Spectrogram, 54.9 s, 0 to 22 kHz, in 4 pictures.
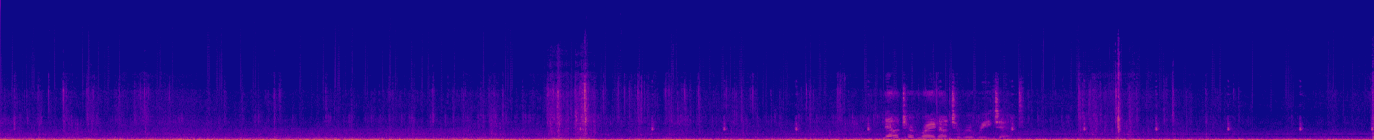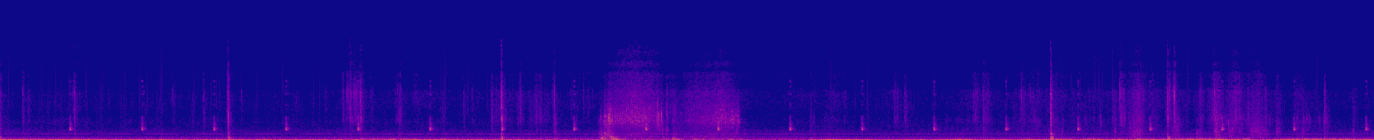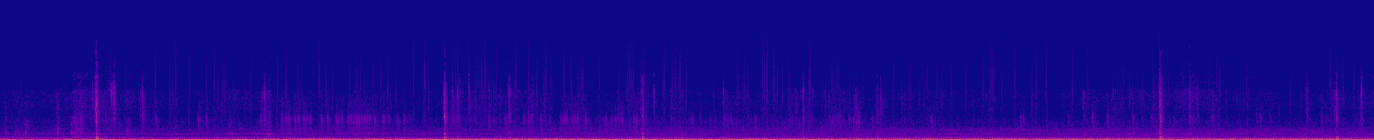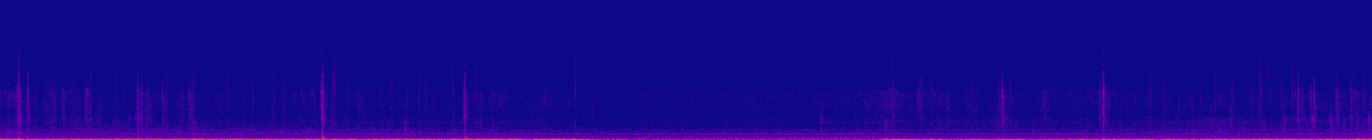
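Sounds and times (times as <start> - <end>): turn signal ticking: 5.0 - 32.8.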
